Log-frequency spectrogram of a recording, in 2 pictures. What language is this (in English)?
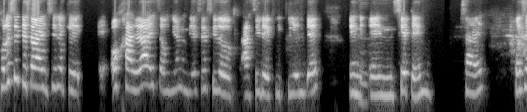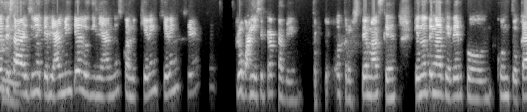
Spanish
